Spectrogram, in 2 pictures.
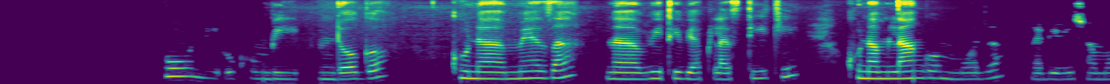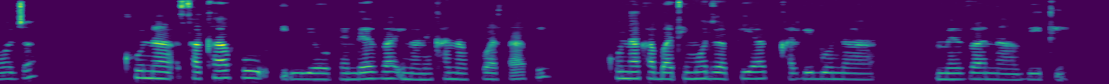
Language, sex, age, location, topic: Swahili, female, 18-24, Nakuru, education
